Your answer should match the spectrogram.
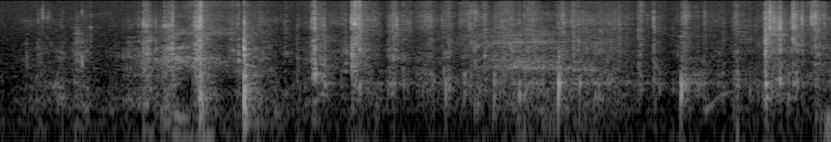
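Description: Cardboard rustling and scraping as a small card box is handled and its inner tray slid out of its sleeve, with scattered light taps and clicks.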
